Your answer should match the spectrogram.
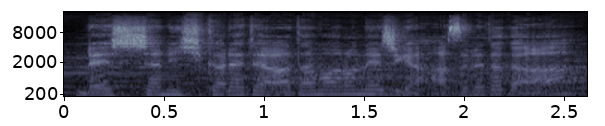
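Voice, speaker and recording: An actor playing a sardonic young alter ego in a Japanese game, blunt, casual and mocking. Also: male voice, high-pitched, racing, natural voice. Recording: echoey game audio under music. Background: music.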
